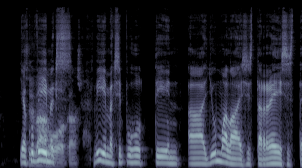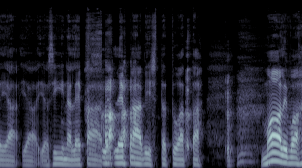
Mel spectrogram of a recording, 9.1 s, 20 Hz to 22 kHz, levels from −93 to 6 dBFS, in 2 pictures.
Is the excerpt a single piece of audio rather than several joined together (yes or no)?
no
